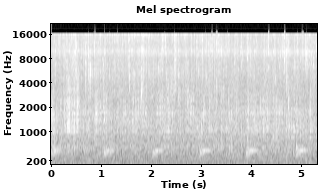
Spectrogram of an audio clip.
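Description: Heavy rain falling steadily, a dense hiss of drops spattering on roofs and hard surfaces. A short low note repeats about once a second in the background.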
